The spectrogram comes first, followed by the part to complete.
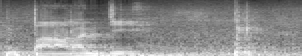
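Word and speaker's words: ترجّي: Ya, tarajji. Tarajji. Ee bukan taraje ya. Taraje. Oh, apa taraja nih? Taraj bacanya gitu ya. Bukan ya. Tarajji.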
